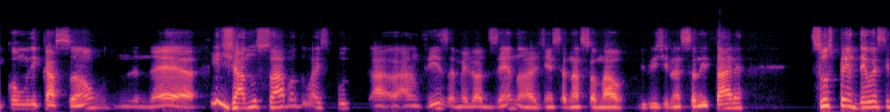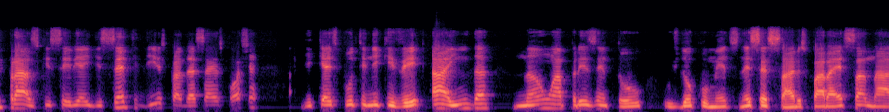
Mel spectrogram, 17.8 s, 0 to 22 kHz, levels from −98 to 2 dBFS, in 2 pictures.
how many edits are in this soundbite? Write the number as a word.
two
